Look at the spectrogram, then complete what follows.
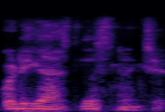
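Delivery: put-on very low male voice. Retelling how James asked the group what they were listening to, imitating James's very low tone. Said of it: "Very low tone".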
